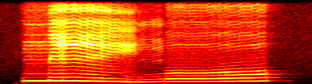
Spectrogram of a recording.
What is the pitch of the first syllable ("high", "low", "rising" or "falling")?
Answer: falling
